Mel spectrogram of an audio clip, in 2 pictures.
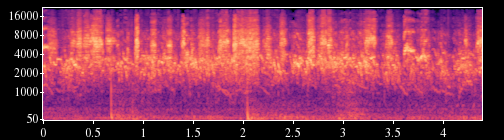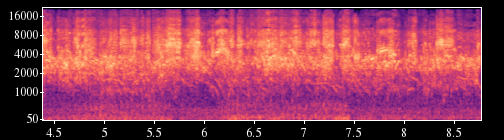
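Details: Budgerigars in an aviary chirp nonstop in a thick, high chorus of twitters and squeaky warbles, with two short clicking knocks early on.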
